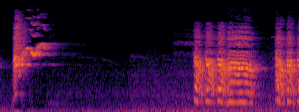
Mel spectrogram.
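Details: Common pheasant giving one sharp rasping squawk, then after a silent gap a longer grating burst and another short harsh note.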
